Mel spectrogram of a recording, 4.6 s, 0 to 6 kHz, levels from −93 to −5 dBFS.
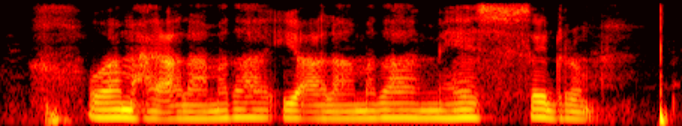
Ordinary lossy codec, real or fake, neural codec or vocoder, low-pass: none; real; none; 5.4 kHz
